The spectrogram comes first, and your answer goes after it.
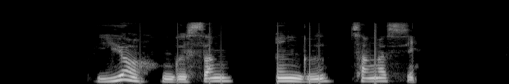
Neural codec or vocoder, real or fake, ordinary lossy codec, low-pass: none; real; MP3, 64 kbps; 7.2 kHz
